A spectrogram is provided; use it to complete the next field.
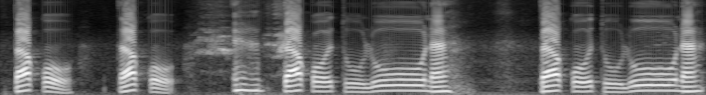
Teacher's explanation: Qalqalah adalah bacaan memantul. Jadi ketika melafalkan huruf qaf itu ketika sukun dipantulkan.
